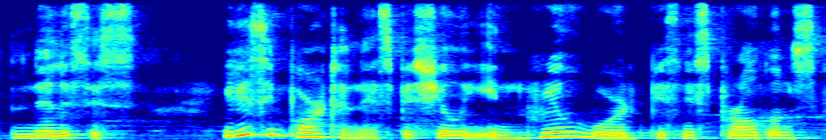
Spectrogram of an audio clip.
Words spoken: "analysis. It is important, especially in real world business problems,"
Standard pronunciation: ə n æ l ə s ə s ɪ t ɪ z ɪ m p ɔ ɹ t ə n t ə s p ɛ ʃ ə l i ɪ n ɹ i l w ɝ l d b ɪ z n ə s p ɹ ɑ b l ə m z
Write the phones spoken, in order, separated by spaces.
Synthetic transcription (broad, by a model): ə n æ l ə s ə s ɪ t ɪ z ɪ m p ɔ ɹ t ə n t ə s p ɛ ʃ ə l i ɪ n ɹ i l w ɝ d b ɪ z n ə s p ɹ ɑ b l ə m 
